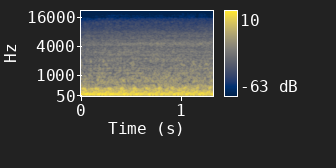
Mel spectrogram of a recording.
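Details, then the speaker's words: Flood-damaged auction 2007 Chrysler 300 SRT8 Hemi V8, first start after repairs: deep steady idle with even beat, no Hemi tick or tap; fired right up, smooth and healthy. "It sounds great. No Hemi tick at all. That sounds great, man. It is smooth. That is awesome."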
